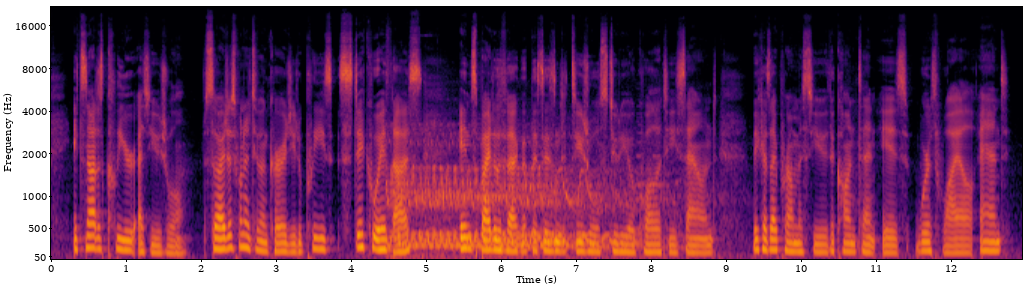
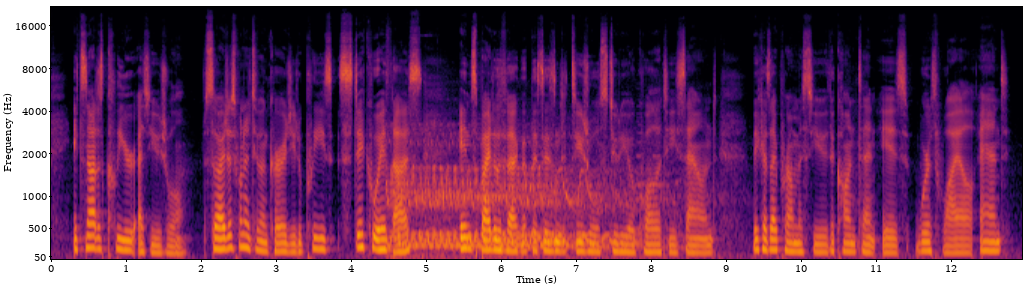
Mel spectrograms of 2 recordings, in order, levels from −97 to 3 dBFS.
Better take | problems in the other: neither | siren; noticeable; from 4.5 to 8.5 s; peak 3 dB below the speech; the same in both

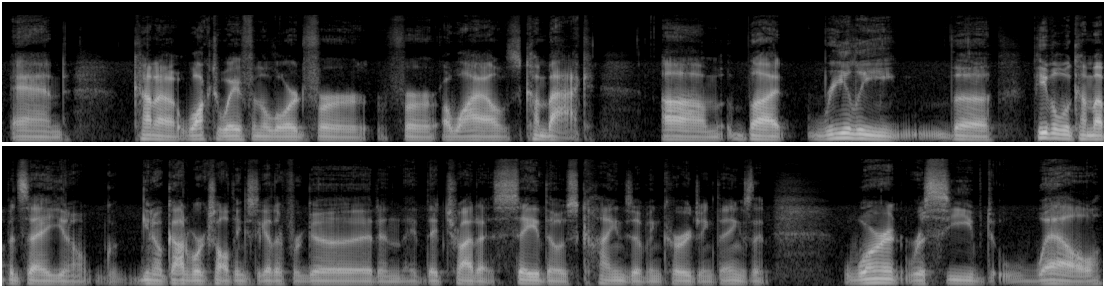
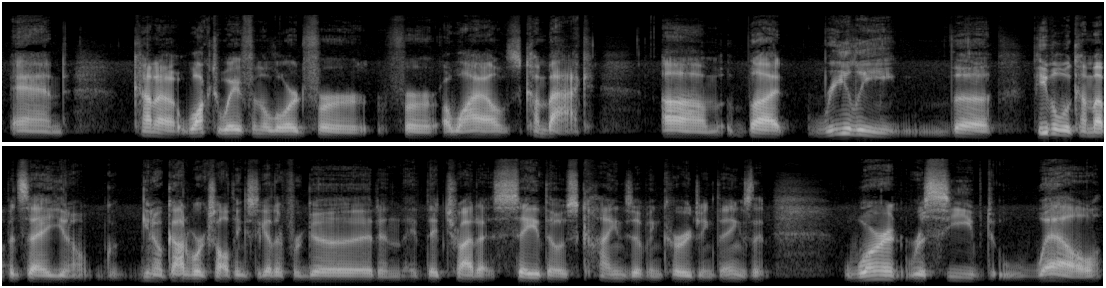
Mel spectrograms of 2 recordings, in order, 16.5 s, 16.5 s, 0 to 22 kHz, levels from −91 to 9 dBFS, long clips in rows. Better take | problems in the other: first | thin; very; fading below 300 Hz

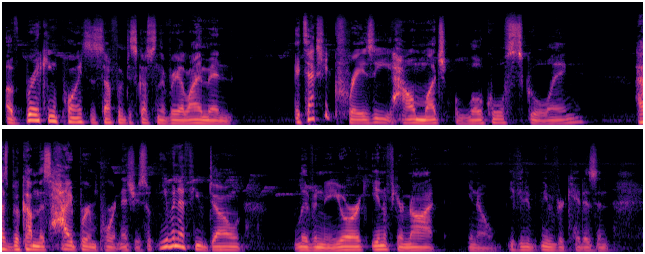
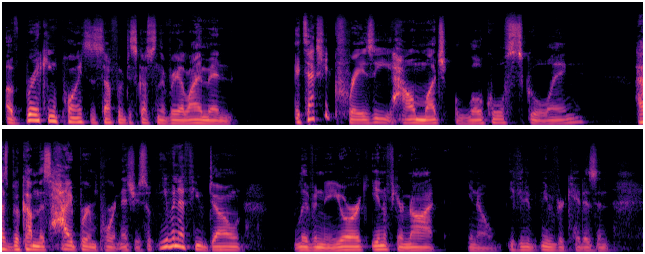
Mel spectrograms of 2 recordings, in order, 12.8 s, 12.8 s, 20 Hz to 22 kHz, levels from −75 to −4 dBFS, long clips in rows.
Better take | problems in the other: second | animal sounds; faint; throughout; 25 dB below the speech

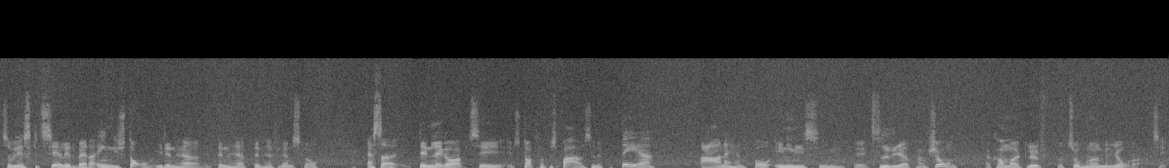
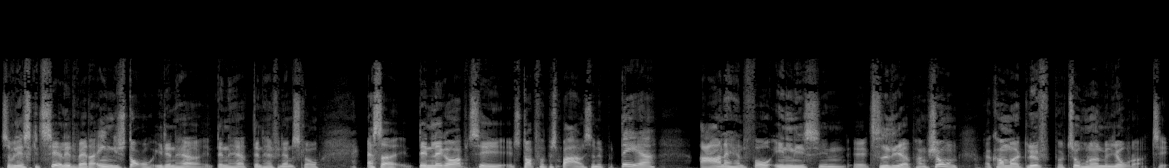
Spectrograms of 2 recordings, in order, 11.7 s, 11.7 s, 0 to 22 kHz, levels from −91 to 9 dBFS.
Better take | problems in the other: second | hiss; noticeable; throughout; 15 dB below the speech

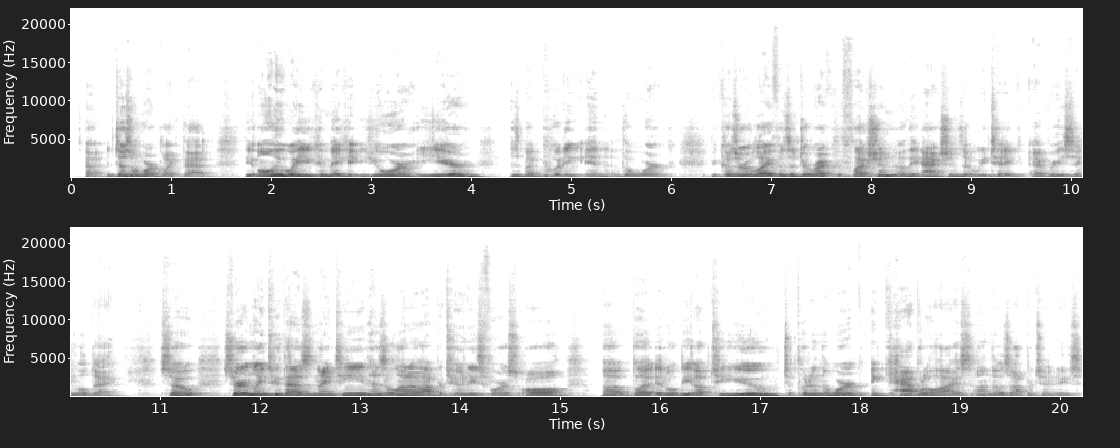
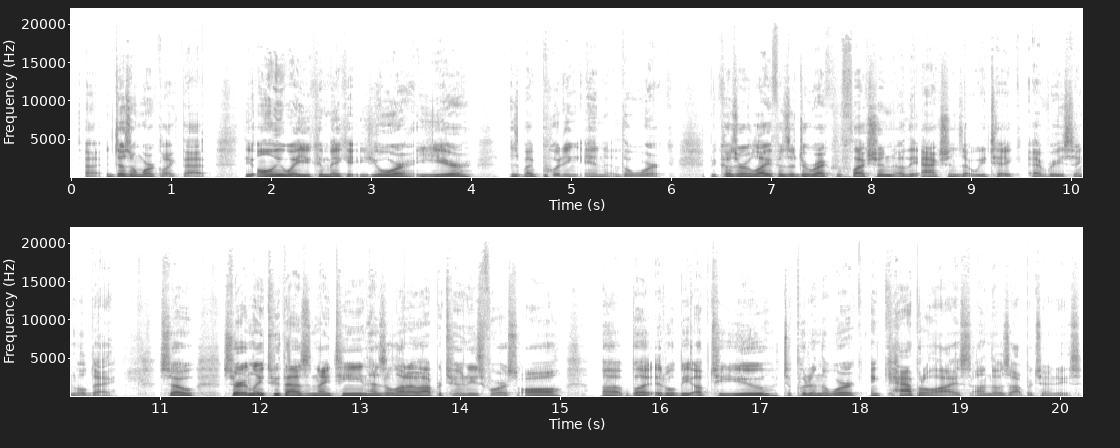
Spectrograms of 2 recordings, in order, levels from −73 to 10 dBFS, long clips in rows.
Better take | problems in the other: second | room echo; very slight; dies away in 0.3 s // off-mic speech; somewhat distant

